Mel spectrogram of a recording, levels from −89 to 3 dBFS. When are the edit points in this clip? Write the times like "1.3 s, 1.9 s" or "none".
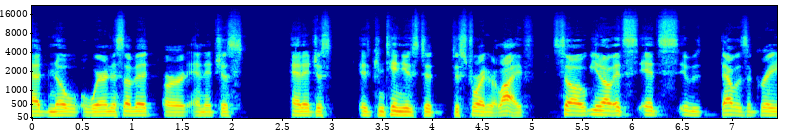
5.1 s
